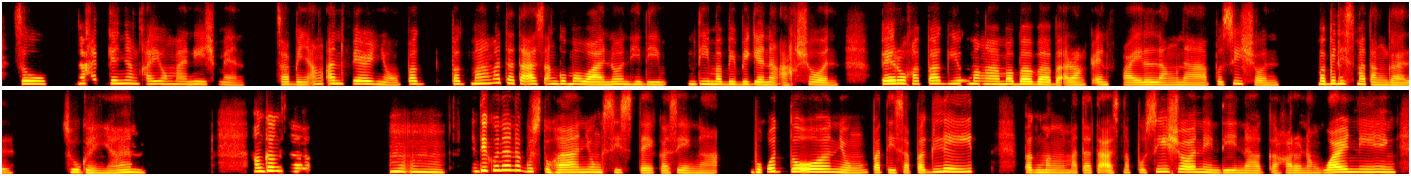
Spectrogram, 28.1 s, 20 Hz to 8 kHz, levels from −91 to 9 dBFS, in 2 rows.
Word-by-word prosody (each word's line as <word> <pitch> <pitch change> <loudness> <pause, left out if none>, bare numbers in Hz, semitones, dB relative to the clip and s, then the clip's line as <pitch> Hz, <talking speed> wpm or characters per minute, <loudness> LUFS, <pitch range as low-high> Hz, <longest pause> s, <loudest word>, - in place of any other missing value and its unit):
So, 275 -2 +1 0.3
"Bakit 310 +4 -4
ganyan 300 -1 0
kayong 260 -1 -4
management" 230 -6 -7 0.3
sabi 225 -1 -2
niya, 255 +4 -3
"Ang - - -9
unfair 285 -2 +2
n'yo 205 -4 -6
'pag 275 -3 0 0.2
'pag 265 -1 -2
mga 295 +2 +1
matataas 290 -6 +1
ang 270 0 -1
gumawa 255 -4 +3
no'n 235 0 -2
hindi 215 -2 -3 0.2
hindi 250 +1 -1
mabibigyan 235 -2 0
ng - - -13
aksiyon 200 -5 -3 0.4
pero 295 +2 +7
kapag 285 0 0
'yong 285 0 -2
mga 260 -2 +1
mabababa, 240 -4 +4
rank 210 +1 -1
and 220 -1 -4
file 205 +1 0
lang 200 0 -5
na 190 -2 -4
posisyon 215 -5 -4 0.4
mabilis 285 +1 +2
matanggal." 205 -7 -2 0.6
So 240 -1 -1
ganyan. 215 +2 -2 1.1
Hanggang 355 +2 +5
sa 305 - -4 0.9
mm, 265 -5 +1 0.2
hindi 320 +4 +7
ko 415 - +1
na 435 0 +5
nagustuhan 240 - +2
yung 240 - -1
siste 205 -3 -5
kasi 200 +1 -4
nga 180 -1 -7 0.4
bukod 265 +5 +3
doon, 270 -3 +6
yung 210 -2 -2
pati 225 -1 -1
sa 225 - -2
pag 230 - 0
late, 280 +1 +1 0.5
'pag 230 - +1
mga 215 -2 -3
matataas 210 0 -1
na - - -6
posisyon 255 +1 +1
hindi 215 -2 -1
nagkakaroon 195 0 -4
ng 195 0 -9
warning 255 +2 +4
240 Hz, 135 wpm, -21 LUFS, 215-270 Hz, 1.1 s, pero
